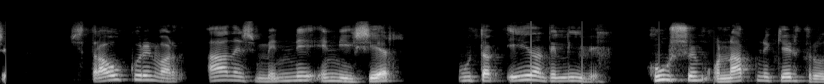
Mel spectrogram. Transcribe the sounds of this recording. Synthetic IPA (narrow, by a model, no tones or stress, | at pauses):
st̪ɾaːwkʏɾɪnvaɾð | aːðejnsmɪ̰nːɪʔɪnːiisjɛɾ̥ | uːt̪avɪːðant̪ɪliːvɪ̰ | huːsʏmɔ̰ɣnap̚nʏcejɾθɾu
